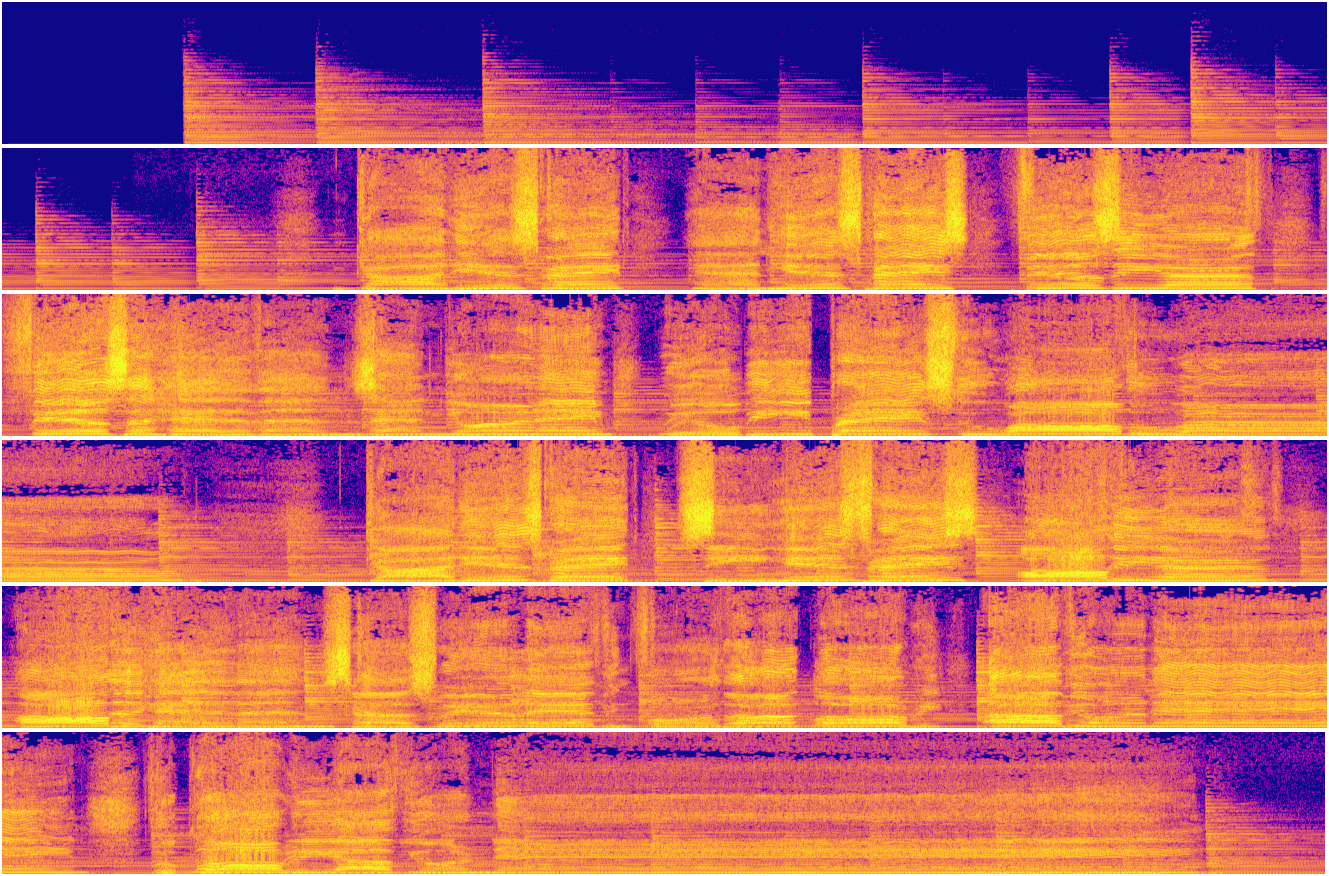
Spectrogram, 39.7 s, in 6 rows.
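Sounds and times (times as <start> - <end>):
three-part vocal chorus: 8.0 - 39.5.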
